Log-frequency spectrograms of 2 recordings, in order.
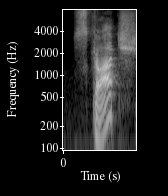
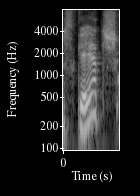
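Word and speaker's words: Schaech: cast that Liv Tyler, Charlize Theron, Giovanni Ribisi, Tom Everett Scott, Jonathan Scotch, Scatch. I forget how to pronounce it. I don't know how to pronounce his name. Shaq.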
